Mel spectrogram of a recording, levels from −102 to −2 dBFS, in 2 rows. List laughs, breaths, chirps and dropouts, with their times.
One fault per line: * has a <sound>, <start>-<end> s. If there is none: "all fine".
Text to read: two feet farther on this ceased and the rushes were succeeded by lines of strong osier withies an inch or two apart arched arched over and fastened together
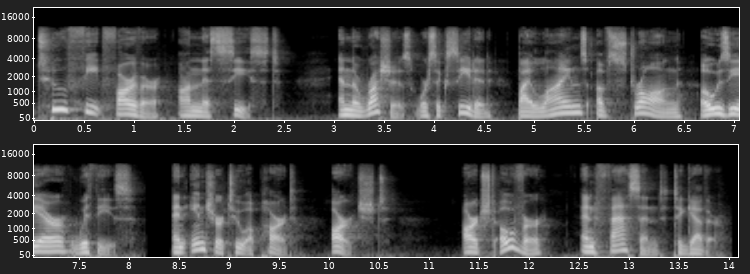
all fine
